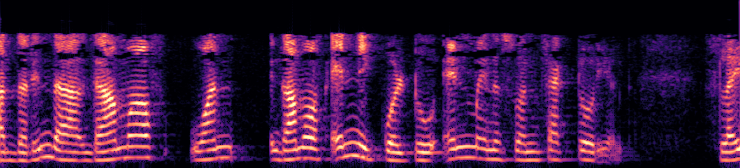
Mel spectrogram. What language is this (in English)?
Kannada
